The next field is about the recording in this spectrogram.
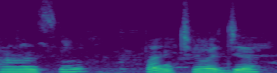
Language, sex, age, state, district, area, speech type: Odia, female, 45-60, Odisha, Sundergarh, urban, spontaneous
